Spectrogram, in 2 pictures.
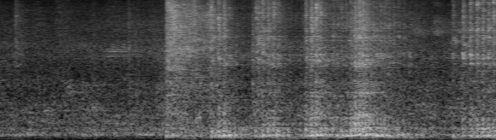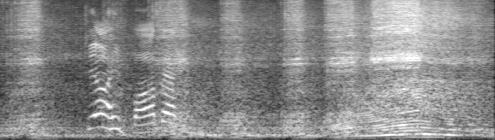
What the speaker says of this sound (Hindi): अच्छी नॉक में इंजन बोल रहा है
